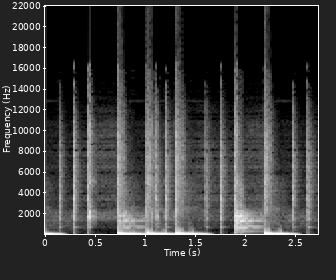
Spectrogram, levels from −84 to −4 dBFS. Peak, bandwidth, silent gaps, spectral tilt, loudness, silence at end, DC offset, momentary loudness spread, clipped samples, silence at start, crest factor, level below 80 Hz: 0 dBFS; 16.5 kHz; none; -4 dB/octave; -10 LUFS; 0.1 s; under 0.1%; 8 LU; 2%; 0 s; 8 dB; -10 dBFS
